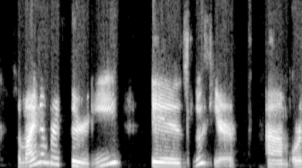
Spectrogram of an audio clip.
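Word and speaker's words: Luthier: So, my number 30 is Luier. Um or Luier. Um some people will say that it's pronounced differently, but my wife tells me it's Luier, so I'm going to pronounce it properly.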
